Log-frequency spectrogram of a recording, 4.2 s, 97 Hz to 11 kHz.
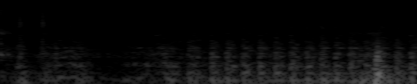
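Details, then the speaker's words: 2004 Cadillac Escalade, 6.0L LS engine, sitting unused since October, check engine light on; brief quiet cranking then it catches and settles into a steady low rumble, a normal start after storage. "Oh, and it started. I knew it would start. I mean, I did move it here, but it has been sitting for, well, since October."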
